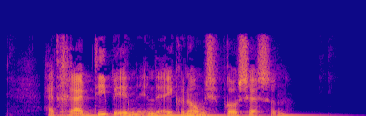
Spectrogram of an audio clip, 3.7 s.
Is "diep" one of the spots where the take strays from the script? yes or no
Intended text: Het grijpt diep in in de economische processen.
no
